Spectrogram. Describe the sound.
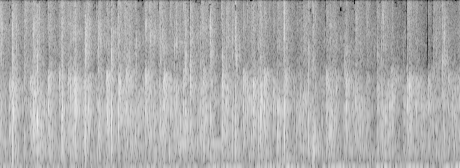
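Audience applause welcoming a speaker to an evening talk, a loud, dense, steady clapping that carries on without a break from start to end.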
